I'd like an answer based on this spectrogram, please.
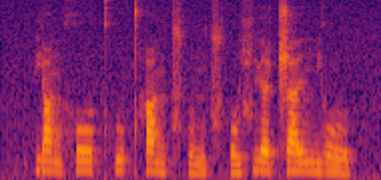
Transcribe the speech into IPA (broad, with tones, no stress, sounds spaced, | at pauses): p j ɑ˥˩ ŋ x o˥ ʊ̯ kʰ u˥˧ t̪ʰ ɑ˥˩ ŋ t͡sʰ ʊ˨˩ ŋ t͡sʰ o˦ ʊ̯ ɕ ɥ ɛ˥˩ ʈ͡ʂ a˥ ɪ̯ n̪ j o˥˩ ʊ̯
